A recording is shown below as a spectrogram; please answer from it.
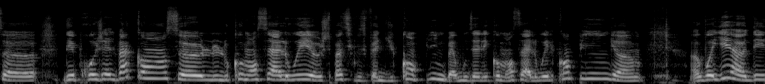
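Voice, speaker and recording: A woman from France doing a casual tarot reading for viewers, often hesitant and repeating her words. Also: mid-range voice. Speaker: tarot card reader.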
